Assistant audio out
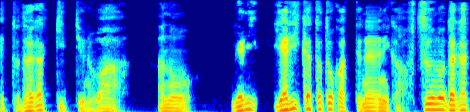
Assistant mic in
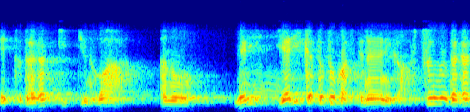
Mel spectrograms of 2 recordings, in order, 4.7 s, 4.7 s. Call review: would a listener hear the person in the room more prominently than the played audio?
No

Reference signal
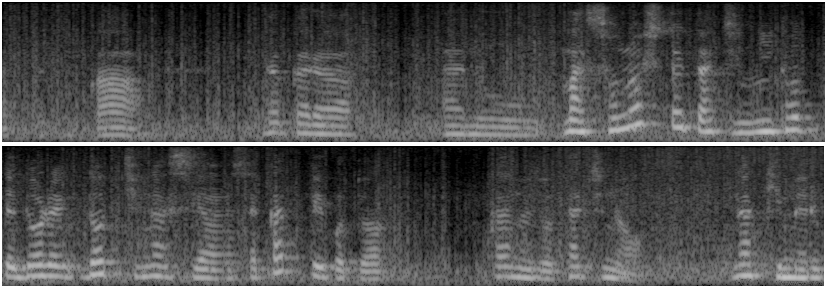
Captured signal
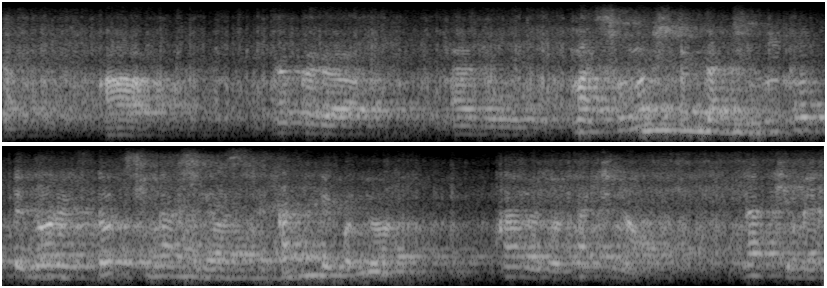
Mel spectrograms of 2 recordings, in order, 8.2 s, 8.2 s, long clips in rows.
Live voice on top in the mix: No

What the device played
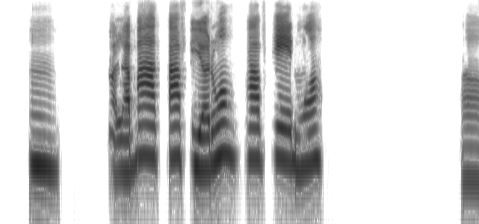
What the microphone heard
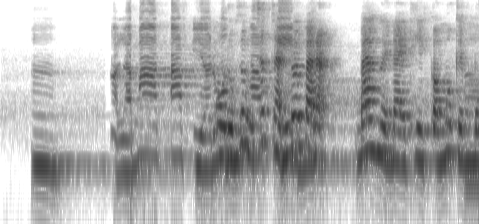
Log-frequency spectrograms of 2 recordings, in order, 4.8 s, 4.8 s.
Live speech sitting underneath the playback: No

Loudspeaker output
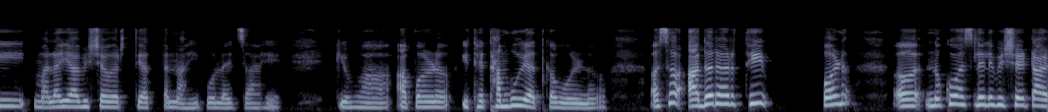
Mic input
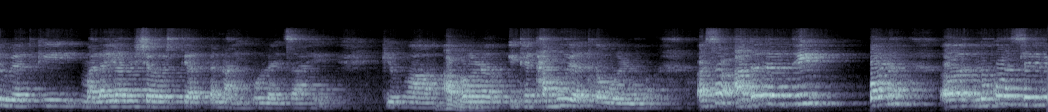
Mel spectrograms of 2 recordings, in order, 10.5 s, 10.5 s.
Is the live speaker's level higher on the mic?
No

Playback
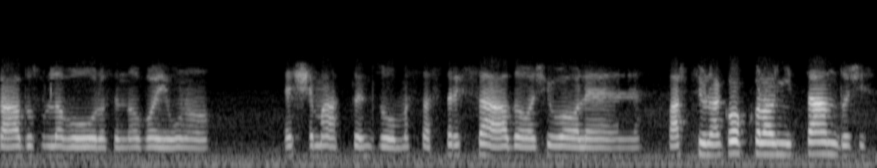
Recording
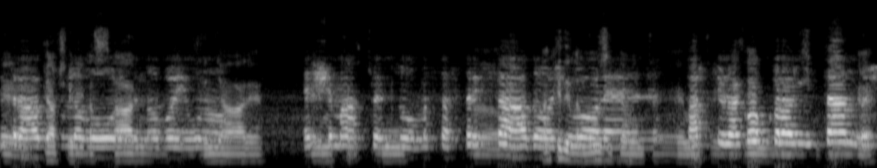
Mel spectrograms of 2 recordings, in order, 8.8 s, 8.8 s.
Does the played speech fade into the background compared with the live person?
No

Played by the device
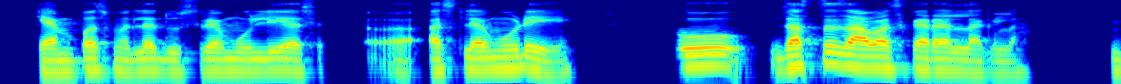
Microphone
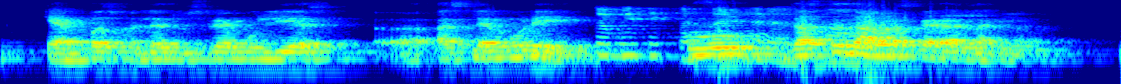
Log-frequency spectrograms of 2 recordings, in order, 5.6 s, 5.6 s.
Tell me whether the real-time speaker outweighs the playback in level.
No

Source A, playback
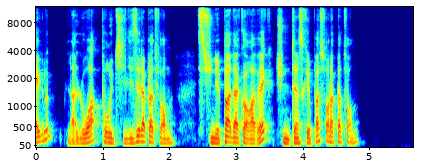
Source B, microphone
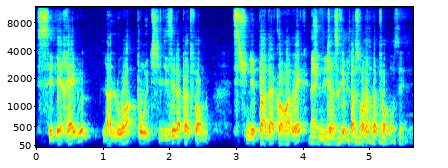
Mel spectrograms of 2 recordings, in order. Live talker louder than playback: No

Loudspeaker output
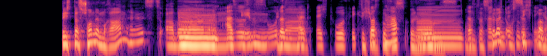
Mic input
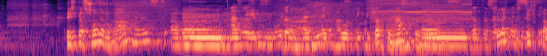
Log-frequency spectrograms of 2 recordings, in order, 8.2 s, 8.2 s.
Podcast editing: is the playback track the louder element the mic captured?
Yes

